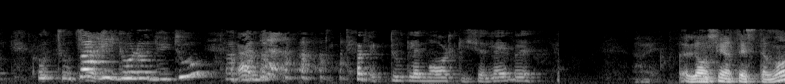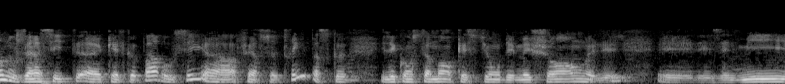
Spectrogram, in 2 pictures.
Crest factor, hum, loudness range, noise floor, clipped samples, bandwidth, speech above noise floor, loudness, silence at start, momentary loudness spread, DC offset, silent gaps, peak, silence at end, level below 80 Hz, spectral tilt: 18 dB; none; 10 LU; -58 dBFS; under 0.1%; 5.4 kHz; 39 dB; -19 LUFS; 0.4 s; 14 LU; under 0.1%; none; -2 dBFS; 0 s; -50 dBFS; -6.5 dB/octave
